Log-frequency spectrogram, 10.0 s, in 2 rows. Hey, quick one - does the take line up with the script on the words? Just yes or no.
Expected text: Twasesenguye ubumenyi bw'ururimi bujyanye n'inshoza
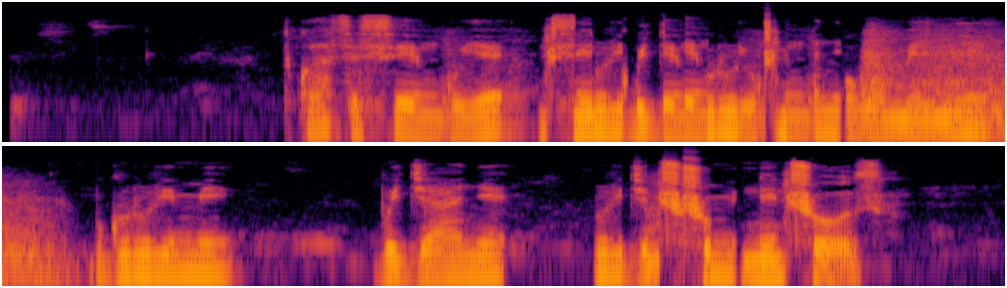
no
